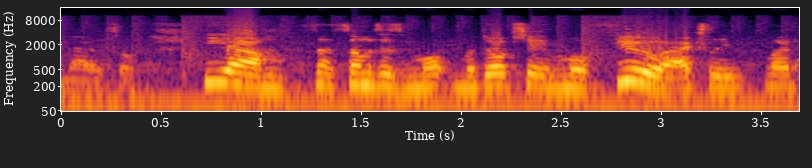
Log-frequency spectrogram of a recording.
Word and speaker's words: Madolche Mofiu: So he summons his Madolche Mofiu. I actually learned how to pronounce that because these are obviously French-based names. So Madolche Mofiu, if you wanted to know how to pronounce that.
